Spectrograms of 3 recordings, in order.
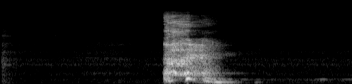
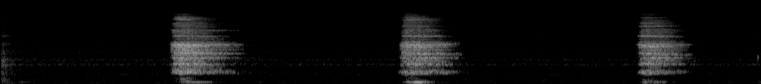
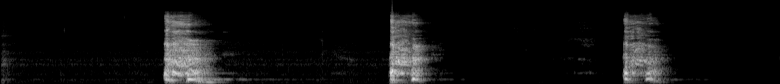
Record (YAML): cough_length: 3.5 s
cough_amplitude: 32388
cough_signal_mean_std_ratio: 0.32
exhalation_length: 7.6 s
exhalation_amplitude: 7352
exhalation_signal_mean_std_ratio: 0.37
three_cough_length: 7.8 s
three_cough_amplitude: 32768
three_cough_signal_mean_std_ratio: 0.29
survey_phase: beta (2021-08-13 to 2022-03-07)
age: 45-64
gender: Male
wearing_mask: 'No'
symptom_none: true
symptom_onset: 12 days
smoker_status: Ex-smoker
respiratory_condition_asthma: false
respiratory_condition_other: false
recruitment_source: REACT
submission_delay: 10 days
covid_test_result: Negative
covid_test_method: RT-qPCR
